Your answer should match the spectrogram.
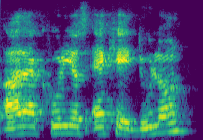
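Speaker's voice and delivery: slow, with "Dulon" rising as a question; questioning tune. Shown as a demonstration. Teacher models a question for the student, questioning rise on "Dulon". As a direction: ask it, lifting the end on "Dulon". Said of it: "So that's a question".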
